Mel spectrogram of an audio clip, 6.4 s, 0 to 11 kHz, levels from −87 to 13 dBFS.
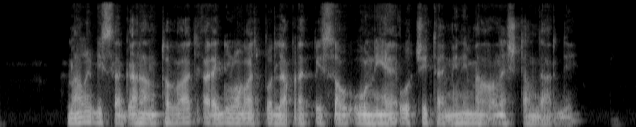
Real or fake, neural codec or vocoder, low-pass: fake; codec, 24 kHz, 3 kbps, HILCodec; 9.9 kHz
